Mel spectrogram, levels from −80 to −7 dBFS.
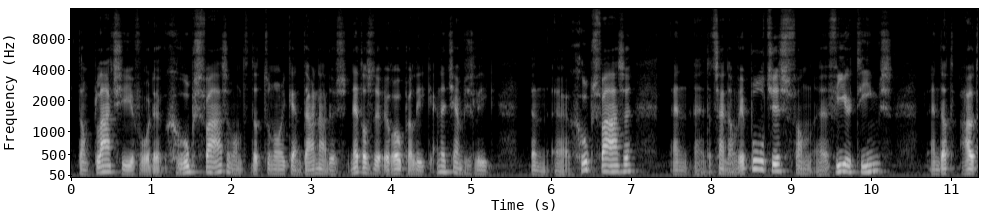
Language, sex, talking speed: Dutch, male, 205 wpm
